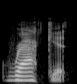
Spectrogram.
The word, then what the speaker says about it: racket: Hi, we just finished meeting for pronunciation practice on Tuesday, January 10th, and we started with racket. Ra. So make sure your lips are back for the ah vowel.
